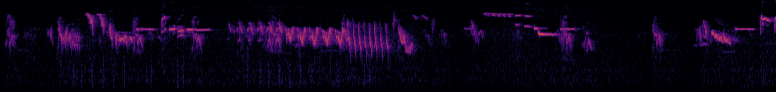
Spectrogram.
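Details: European robin singing a long, varied song of high, thin whistles, warbled phrases and a fast buzzy trill, followed by pure, high, sliding notes and scattered chirps with short gaps.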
